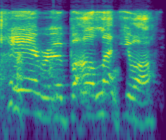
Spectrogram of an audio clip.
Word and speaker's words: Kiara: Kiara. Do we have Kiara here? Yes, I am here. Hello. Oh, hey, hello. It's pronounced Kira, but I'll let you off.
